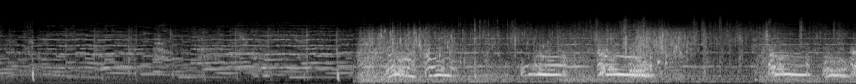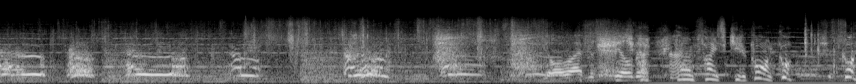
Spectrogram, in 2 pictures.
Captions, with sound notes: (dogs barking) (dramatic music) (Philby gasping) - You all right, Mr. Philby? - I'm fine, Skeeter, Go on, go on.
